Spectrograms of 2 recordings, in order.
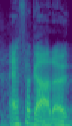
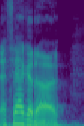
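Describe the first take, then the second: First: The second syllable sounds like 'fog'. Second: The second syllable sounds like 'fag'.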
